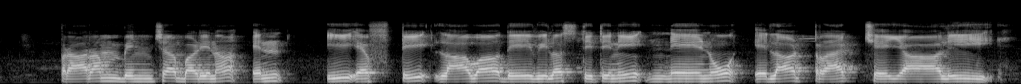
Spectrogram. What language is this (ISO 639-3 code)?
tel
